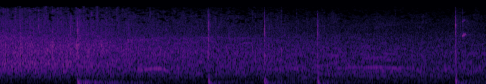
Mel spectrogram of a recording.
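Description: A basketball bounces on a wooden floor with dull thumps.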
